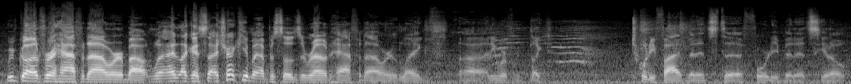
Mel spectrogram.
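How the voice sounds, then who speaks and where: A man's voice: fairly low pitch, fairly quick, background noise. A man with a head cold and a stuffed-up nose, casually chatting and commentating over a farming game, rambling and correcting himself as he goes. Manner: rambling, self-correcting, chuckling. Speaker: gaming channel host. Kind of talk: casual let's-play commentary.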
